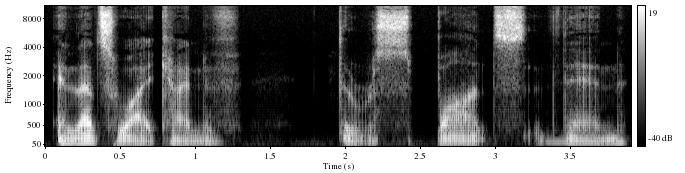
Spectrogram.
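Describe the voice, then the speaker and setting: Young male student, hoarse, very low gravelly voice, dry recording; loose rambling explainer. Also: slow, darkish tone, no echo. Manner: rambling, self-correcting, filler-heavy. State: hoarse from yelling and illness. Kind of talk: casual explainer talk.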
